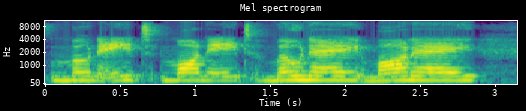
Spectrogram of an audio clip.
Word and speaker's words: Monat: on how to pronounce monet monet monet monet it's modern nature but like squished together so like ma nate is how i pronounce it i figure that's the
